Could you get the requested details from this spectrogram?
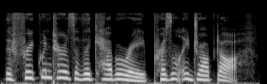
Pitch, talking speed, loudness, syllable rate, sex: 235 Hz, 180 wpm, -15 LUFS, 6.1 syllables/s, female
